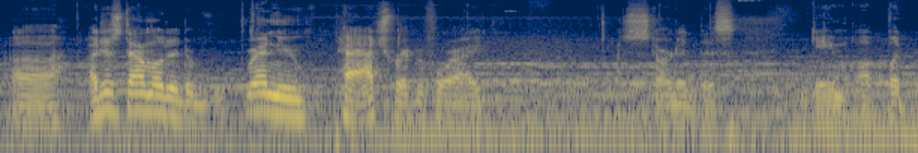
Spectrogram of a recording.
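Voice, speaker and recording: A man's voice: medium pitch, lively intonation, unhurried, over music. Man commentating with a cold. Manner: casual, rambling, apologetic. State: has a cold, sore voice. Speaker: gameplay commentator. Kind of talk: let's play commentary. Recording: voice over loud game audio.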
